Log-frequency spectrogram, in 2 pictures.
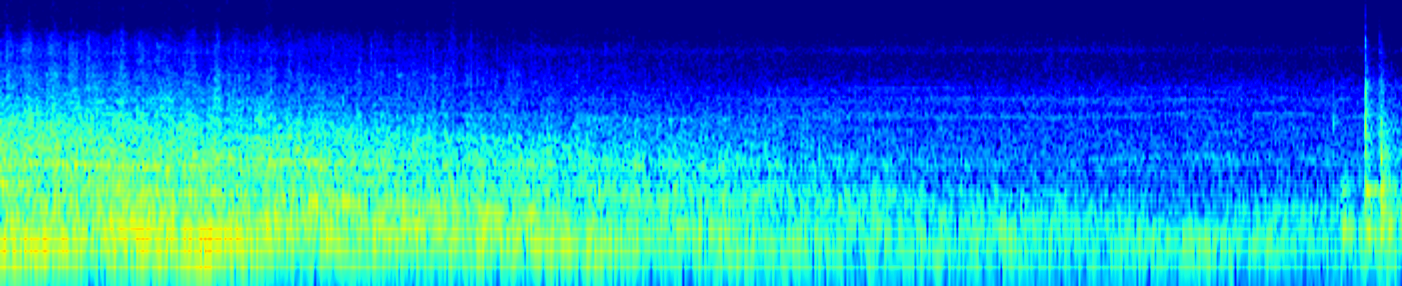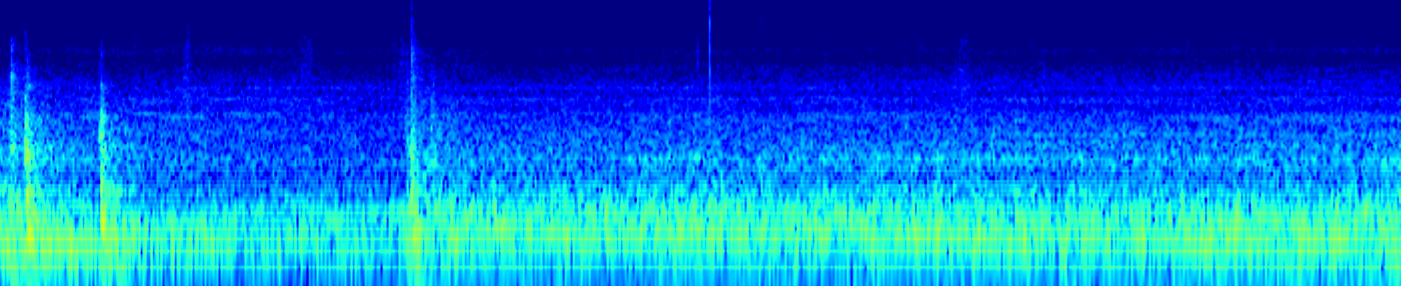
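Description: Large Binns & Berry TB engine lathe's spindle and headstock gearing running down after being switched off: a whine of several tones falls in pitch and fades over the first several seconds, leaving a steady low hum. A few sharp metallic clanks come about halfway through.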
